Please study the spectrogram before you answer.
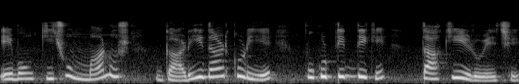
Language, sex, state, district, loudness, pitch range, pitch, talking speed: Bengali, female, West Bengal, Paschim Medinipur, -16 LUFS, 240-355 Hz, 285 Hz, 115 wpm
